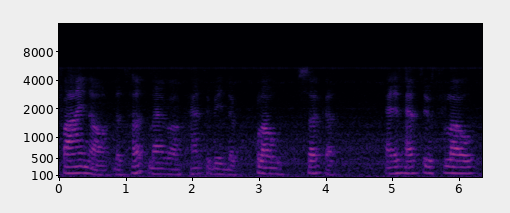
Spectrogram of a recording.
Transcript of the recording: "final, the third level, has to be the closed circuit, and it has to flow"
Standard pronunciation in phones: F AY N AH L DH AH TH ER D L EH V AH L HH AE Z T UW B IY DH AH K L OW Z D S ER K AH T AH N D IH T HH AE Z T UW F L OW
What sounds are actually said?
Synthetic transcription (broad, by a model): F AY N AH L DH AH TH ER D L EH V AH L HH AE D T UW B IY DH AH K L OW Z S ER K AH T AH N IH T HH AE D T UW F L OW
